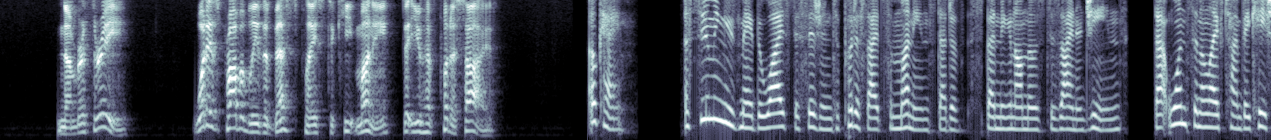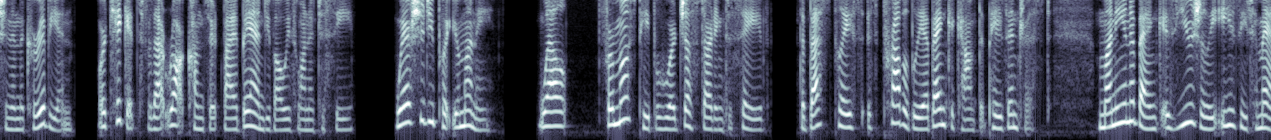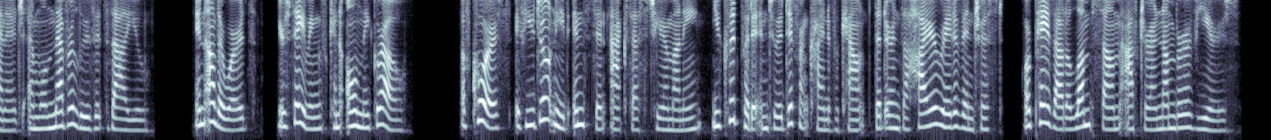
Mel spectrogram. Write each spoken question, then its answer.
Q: What is probably the best place to keep money that you have put aside?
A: The answer is in a bank account that pays interest.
